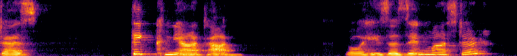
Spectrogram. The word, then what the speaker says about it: Thich Nhat Hanh: So he's from Vietnam and his name is pronounced as Thikyatan.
